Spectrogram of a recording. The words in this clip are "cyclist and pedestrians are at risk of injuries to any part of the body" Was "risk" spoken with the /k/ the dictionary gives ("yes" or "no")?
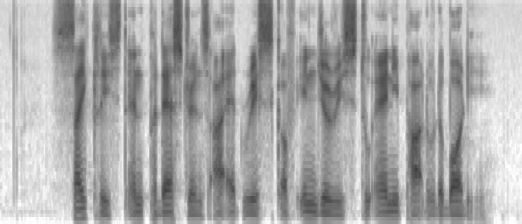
yes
